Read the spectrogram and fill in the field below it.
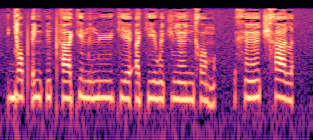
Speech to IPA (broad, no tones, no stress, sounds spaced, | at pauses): ɟ ɔ pʼ ɛ ɲ ʔ ĩ pʰ a kʲ a m i m yː kʲ ɛː ʔ a kʲ e w ɛ̃ t͡ʃ ʎ ɛ̃ː ɲ x ɔ m | x ɛ̃ː t͡ʃ x a l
